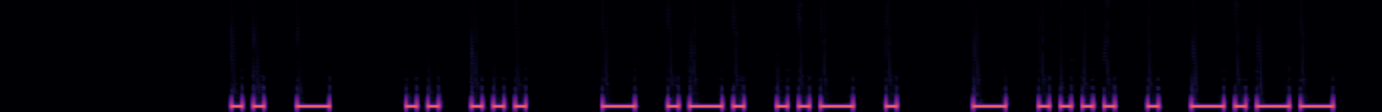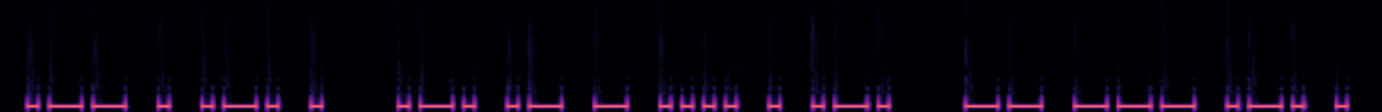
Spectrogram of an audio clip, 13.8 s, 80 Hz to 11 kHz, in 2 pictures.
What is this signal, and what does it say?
Morse code, heard as a keyed tone, about 22 wpm, 700 Hz. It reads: IT IS TRUE THEY WERE RATHER MORE
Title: Sentences from Top 1400 Words 22wpm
